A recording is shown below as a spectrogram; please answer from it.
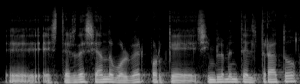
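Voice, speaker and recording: A man's voice: fairly low pitch, normal speed, mellow. A man with a Spain Spanish accent, a guest telling travel stories in a chatty, rambling way full of tag questions. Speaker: interview guest. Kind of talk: casual storytelling interview.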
